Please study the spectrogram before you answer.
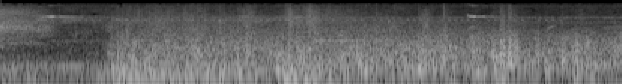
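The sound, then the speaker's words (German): Thunder from an approaching thunderstorm, a deep, broad rumble that swells after a brief quieter start and rolls on steadily and loudly to the end, with no voices. “Das Gewitter ist schon nah.”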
